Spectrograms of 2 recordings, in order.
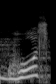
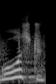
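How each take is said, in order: First: The first consonant is breathy, with an h sound. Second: The first consonant is a plain g sound. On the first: The speaker calls it wrong. "घोस्ट नहीं कहते हम" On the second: The speaker calls it right. "हम कहते हैं गोस्ट"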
